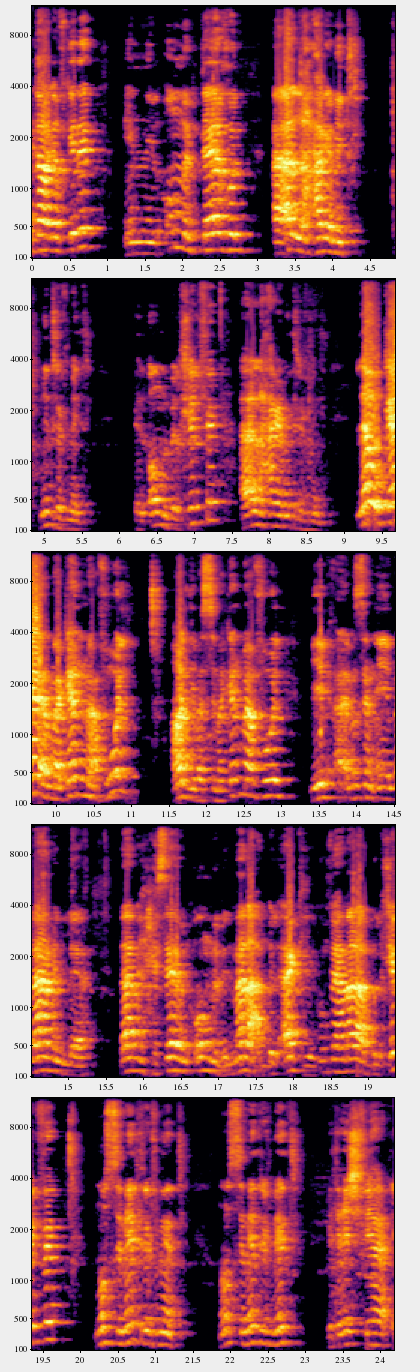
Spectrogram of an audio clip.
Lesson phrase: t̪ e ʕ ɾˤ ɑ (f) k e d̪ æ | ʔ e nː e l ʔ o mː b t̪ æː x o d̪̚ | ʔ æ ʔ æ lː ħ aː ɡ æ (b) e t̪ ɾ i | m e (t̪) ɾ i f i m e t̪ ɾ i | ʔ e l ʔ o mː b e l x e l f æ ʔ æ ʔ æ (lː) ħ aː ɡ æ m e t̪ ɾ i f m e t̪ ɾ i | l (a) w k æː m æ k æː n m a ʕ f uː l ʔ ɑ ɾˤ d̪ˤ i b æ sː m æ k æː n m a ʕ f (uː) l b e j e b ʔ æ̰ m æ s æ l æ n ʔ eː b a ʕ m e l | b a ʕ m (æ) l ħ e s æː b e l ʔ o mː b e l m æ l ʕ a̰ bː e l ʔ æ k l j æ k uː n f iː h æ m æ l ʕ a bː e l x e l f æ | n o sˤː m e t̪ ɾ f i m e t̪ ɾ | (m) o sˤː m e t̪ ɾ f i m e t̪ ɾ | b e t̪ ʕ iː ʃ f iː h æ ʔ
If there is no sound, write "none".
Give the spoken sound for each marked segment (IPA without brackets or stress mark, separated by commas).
f, m, t̪, lː, æ, uː, e, n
